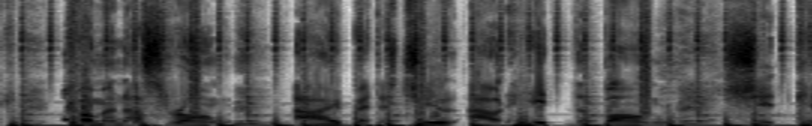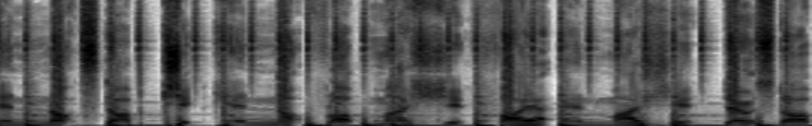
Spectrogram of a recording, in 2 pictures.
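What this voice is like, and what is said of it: Rapping in a British accent. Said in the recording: “why does ... go in with the British accent? ... what is with the British accent? Why do you rap so much better with ... the British accent?”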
